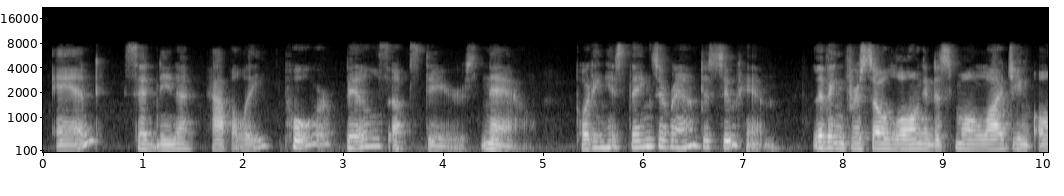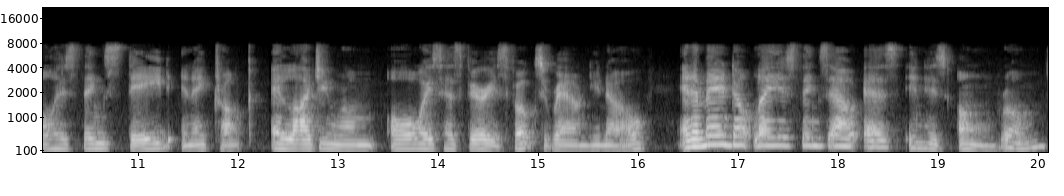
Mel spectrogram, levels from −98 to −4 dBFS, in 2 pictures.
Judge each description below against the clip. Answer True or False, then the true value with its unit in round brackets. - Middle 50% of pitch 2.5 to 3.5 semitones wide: False (5.5 semitones)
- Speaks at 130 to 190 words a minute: True (160 wpm)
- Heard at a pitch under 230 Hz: True (135 Hz)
